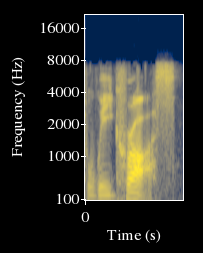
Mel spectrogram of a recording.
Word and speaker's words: WIXOSS: Right now, the common consensus is that the word is pronounced Wecross.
